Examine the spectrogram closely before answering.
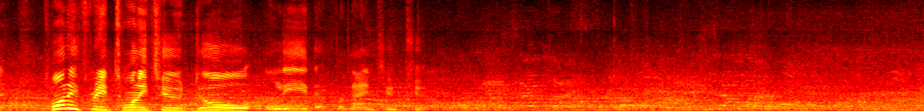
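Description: A crowd of spectators murmurs in a large echoing hall.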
